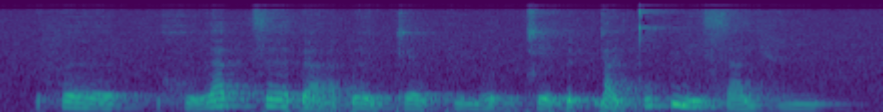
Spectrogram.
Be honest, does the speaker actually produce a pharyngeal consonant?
no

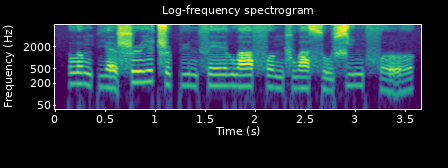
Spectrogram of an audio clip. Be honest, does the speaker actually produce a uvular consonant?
no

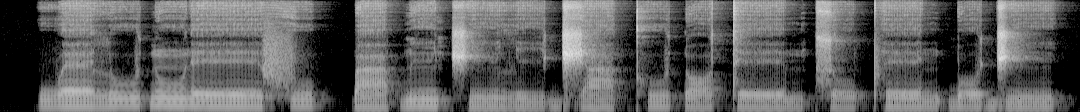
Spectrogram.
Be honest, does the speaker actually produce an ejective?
no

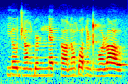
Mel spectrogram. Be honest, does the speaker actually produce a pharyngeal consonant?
no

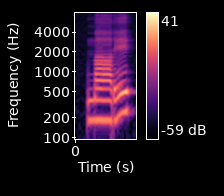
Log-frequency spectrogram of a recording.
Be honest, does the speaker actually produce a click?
no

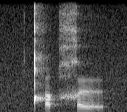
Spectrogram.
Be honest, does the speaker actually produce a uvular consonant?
yes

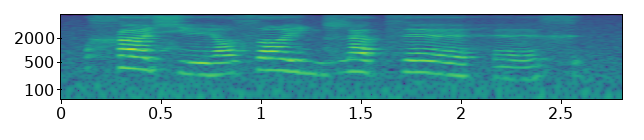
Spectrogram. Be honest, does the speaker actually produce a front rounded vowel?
no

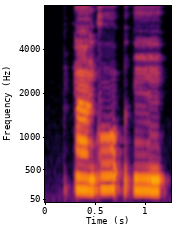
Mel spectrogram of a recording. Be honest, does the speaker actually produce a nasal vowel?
yes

